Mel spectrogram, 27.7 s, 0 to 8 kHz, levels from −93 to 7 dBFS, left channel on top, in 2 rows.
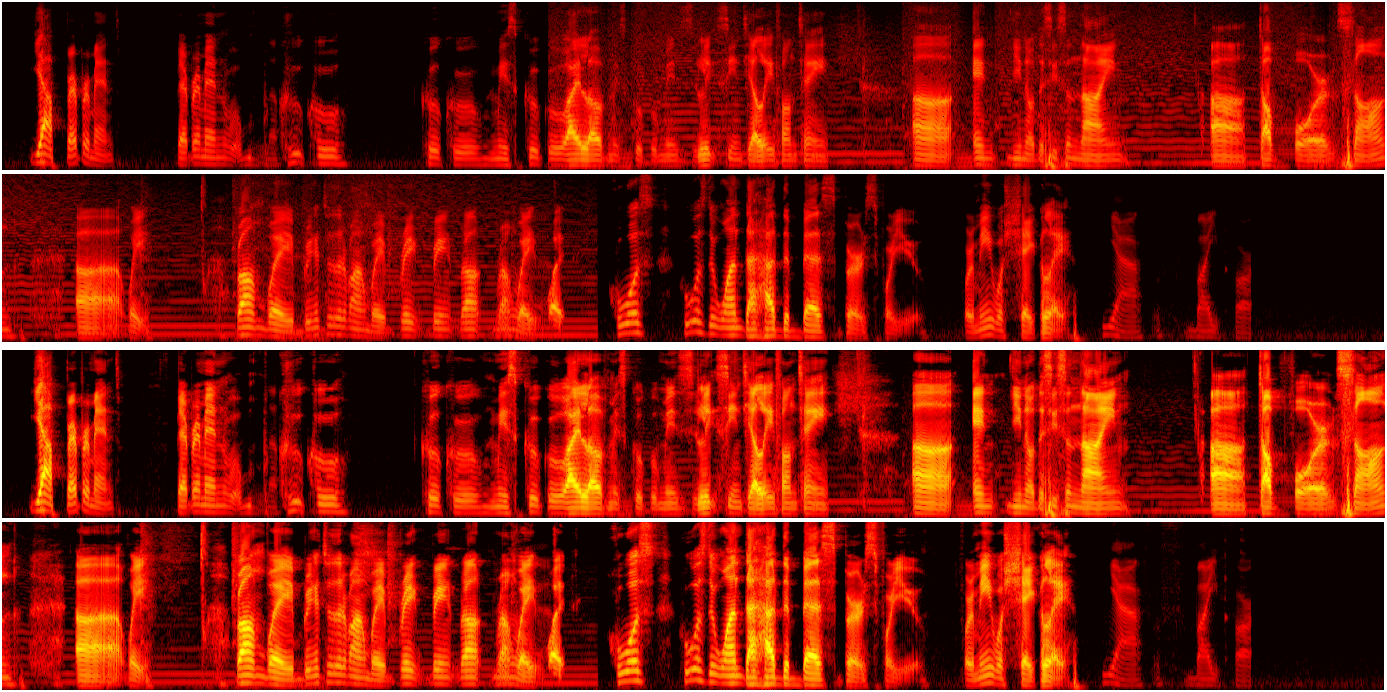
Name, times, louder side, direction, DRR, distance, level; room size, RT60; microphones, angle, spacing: voice 1, 0.3-1.1 1.8-2.5 2.8-3.4 4.2-8.8 9.1-11.3 12.1-15.3 15.8-19.4 20.0-20.4 20.7-23.0 23.5-24.5, right 10 dB, 70° right, 0.3 m, -29 dB
voice 2, 2.5-2.8 3.1-3.4 18.7-19.4 24.8-26.3, right 5 dB, 55° right, 3.5 m, -58 dB
sound 1, 5.5-19.8, left 3 dB, 50° left, 7.0 m, -60 dB
open air
head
